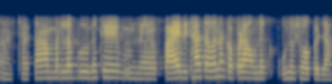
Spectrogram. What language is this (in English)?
Sindhi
